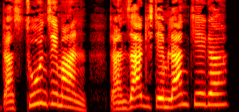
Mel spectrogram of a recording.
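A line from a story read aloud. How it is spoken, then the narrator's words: Shouting back. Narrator (German): schreit zurück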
